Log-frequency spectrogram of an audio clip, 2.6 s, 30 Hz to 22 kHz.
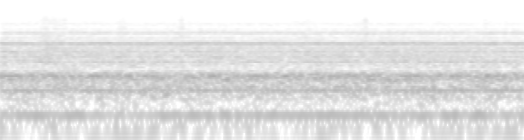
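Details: Commodore Amiga 2000 floppy drive after head cleaning, lubrication and adjustment: steady light whir over a low hum, no clicking or grinding; head seeks smoothly, sounds perfect now.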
